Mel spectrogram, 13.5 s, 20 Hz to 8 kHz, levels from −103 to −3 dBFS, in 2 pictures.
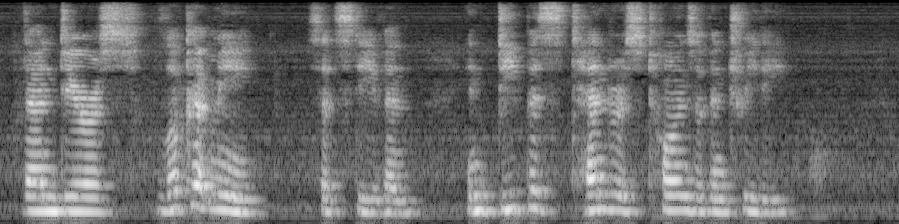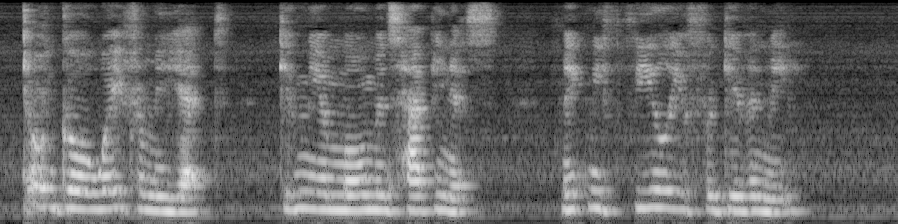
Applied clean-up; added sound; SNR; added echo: none; none; none; reverberation time 0.2 s.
